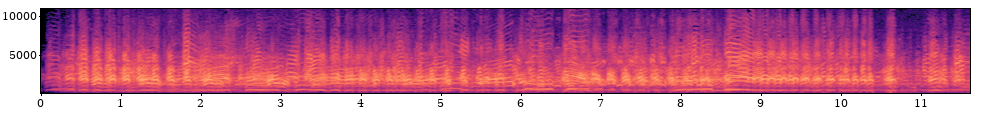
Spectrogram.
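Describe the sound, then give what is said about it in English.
Heermann's gulls calling in a dense, continuous run of rapid, nasal cackling notes with a laughing quality, loud and without any talk. “It's a Heerman's gull.”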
